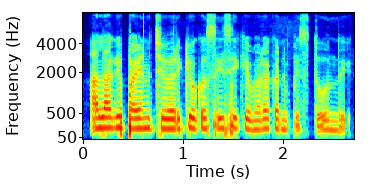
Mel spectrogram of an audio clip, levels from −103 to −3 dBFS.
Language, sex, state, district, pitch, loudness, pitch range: Telugu, female, Telangana, Mahabubabad, 195 Hz, -21 LUFS, 185-200 Hz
